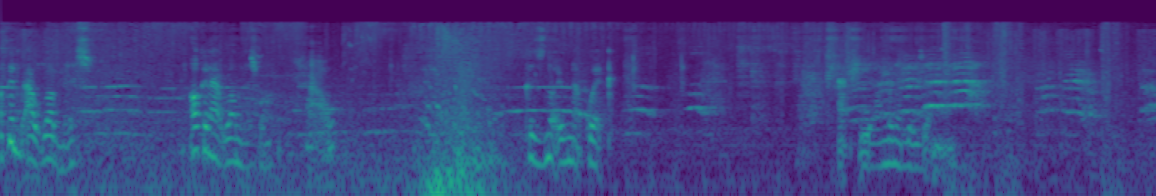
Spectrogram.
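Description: A teenage boy talks with animation close to a microphone.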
